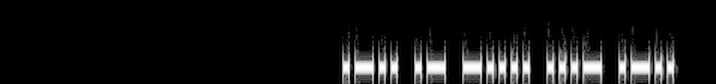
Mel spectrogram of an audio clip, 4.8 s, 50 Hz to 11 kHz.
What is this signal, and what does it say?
Morse code, heard as a keyed tone, about 30 wpm, 700 Hz. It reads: LA6VL
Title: DXCC-100 Call Signs - 5 Characters - Repeated 3x - 30wpm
